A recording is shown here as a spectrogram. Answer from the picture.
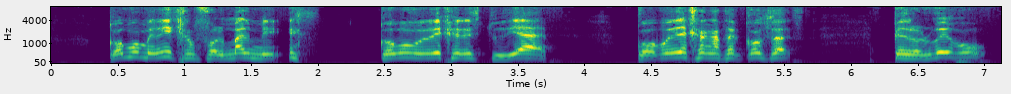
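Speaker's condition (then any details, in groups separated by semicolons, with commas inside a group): Down syndrome; congenital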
